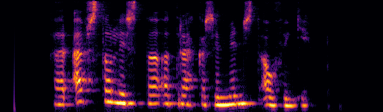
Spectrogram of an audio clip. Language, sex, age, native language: Icelandic, female, 40-49, Icelandic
